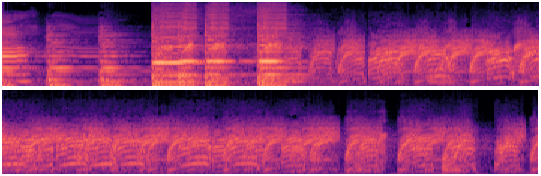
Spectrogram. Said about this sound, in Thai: กากากาเป็ดอาบน้ำในคู ตาก็จ้องแลดู เพราะในคูมีหอยปูปลา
